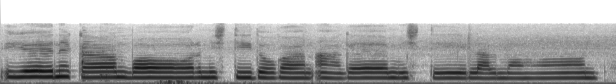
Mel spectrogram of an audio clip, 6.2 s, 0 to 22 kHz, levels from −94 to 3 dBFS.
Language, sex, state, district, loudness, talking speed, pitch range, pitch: Chakma, female, Tripura, Unakoti, -14 LUFS, 80 wpm, 215-230 Hz, 220 Hz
